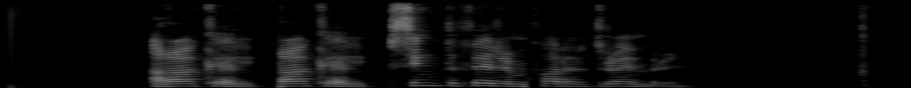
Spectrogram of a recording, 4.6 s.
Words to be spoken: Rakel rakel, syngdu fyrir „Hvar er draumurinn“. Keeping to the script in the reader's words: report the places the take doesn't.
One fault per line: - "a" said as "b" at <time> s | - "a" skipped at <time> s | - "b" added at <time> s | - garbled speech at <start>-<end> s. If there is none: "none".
none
